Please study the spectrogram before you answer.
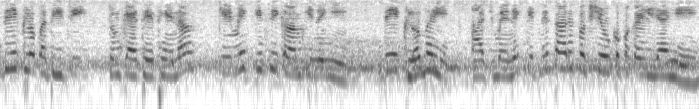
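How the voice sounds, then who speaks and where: A woman's voice: extremely high pitch, normal speed, very noisy. A woman voicing a scheming, greedy female eagle who gloats, in a children's cartoon. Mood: proud, excited. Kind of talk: Hindi children's cartoon dialogue.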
